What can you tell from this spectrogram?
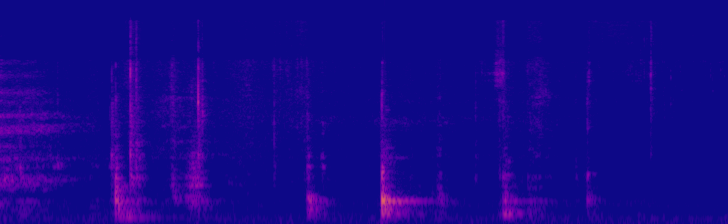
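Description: A small plastic bottle, its screw cap and a plastic syringe being handled on a wooden table: a series of about seven sharp plastic clicks and knocks, loudest a little before the middle.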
